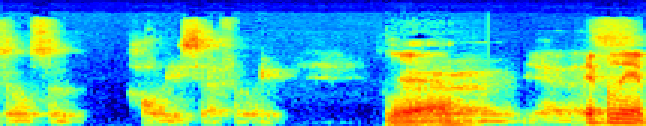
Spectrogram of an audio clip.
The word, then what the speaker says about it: Polycephaly: And the track you're talking about, I think you pronounce it Polycephaly.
